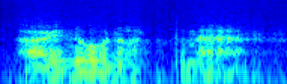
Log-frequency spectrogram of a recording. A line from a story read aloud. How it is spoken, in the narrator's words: Peter said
